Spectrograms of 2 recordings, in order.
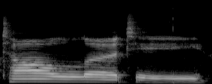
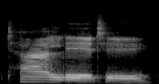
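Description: First: The first vowel shifts away from the bright a. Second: The first vowel is a bright open a. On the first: The speaker calls it wrong. "not tality" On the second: The speaker calls it right. "Tal stays that ah, the cat vowel"

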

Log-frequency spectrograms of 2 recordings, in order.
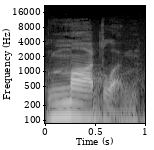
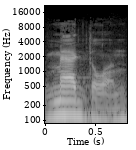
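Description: First: It is pronounced differently from the spelling. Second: It is pronounced the way the spelling looks. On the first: This is how the locals actually say it. The speaker calls it right. "But they pronounce it" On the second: This is how the spelling suggests it is said. The speaker calls it wrong. "It looks like you'd say it"

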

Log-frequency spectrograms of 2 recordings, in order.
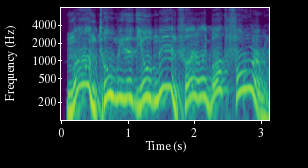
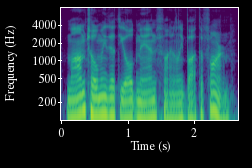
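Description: First: It is read in a put-on D-Bag voice. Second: It is read in his normal voice.

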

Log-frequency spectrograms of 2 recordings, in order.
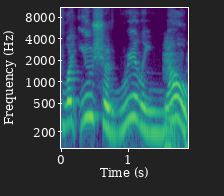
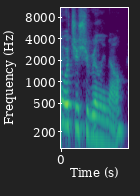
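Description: First: The phrase is said with strong, energetic emphasis. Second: The phrase is said flatly, without extra emphasis. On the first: The speaker calls it right. "It's what you should really know" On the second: The speaker calls it wrong. "don't say what you should really know"

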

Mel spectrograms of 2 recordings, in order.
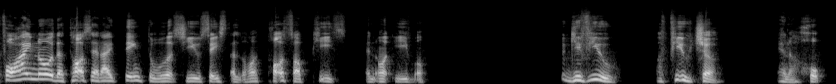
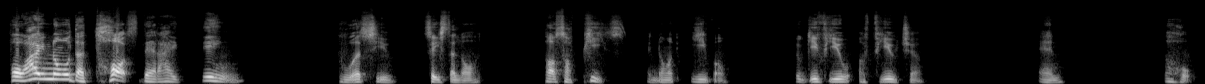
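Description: First: It is said at a normal pace. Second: It is said slowly and deliberately.

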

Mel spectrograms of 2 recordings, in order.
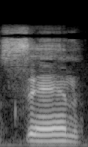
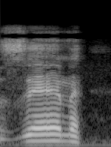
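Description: First: The name is said like Sin. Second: The name is said like Zen. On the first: The speaker calls it right. "It's pronounced Sin" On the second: The speaker calls it wrong. "however you choose to pronounce that"

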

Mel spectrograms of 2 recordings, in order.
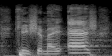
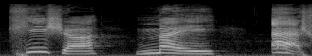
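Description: First: The name is said very fast, run together. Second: The name is said at a normal pace. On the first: It sounds like a rude phrase. "you say it really fast on the playground" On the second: It sounds like an ordinary name. "which sounds fine"

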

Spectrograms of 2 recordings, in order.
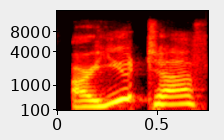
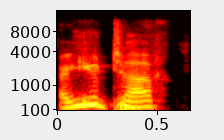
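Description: First: It is said in a nice, gentle tone. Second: It is said in a harsh, tough tone.

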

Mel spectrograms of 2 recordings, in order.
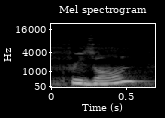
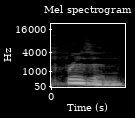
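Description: First: The word is pronounced with French sounds. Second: The word is pronounced with English sounds. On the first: "I'll do it the French way" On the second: "The other stuff said it was frisson"

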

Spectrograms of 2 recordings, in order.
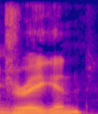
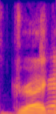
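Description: First: The first syllable sounds like 'dre'. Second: The first syllable sounds like 'dra'. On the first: The speaker calls it wrong. "Not dragon. ... Not dre" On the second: The speaker calls it right. "It's dragon, dragon. ... Dra"

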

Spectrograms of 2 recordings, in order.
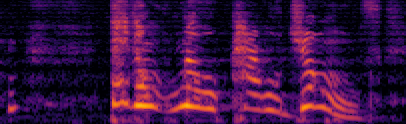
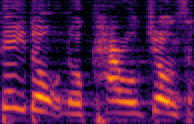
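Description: First: It is said with a sassy, attitude-filled tone. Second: It is said in a grave, serious tone. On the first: The speaker is ready to confront someone. "Sometimes we'll say it with a bit of attitude" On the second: The speaker truly feels misunderstood. "if we're really serious"

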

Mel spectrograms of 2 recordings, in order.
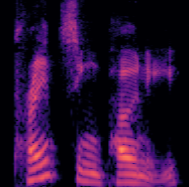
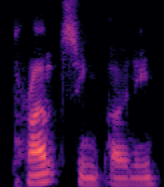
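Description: First: It is said in a North Bendigo accent. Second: It is said in a South Australian accent. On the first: The speaker calls it wrong. "like someone from North Bendigo" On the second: The speaker calls it right. "clearly it should be"

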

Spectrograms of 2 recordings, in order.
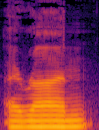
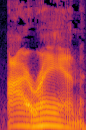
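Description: First: It is said in a standard accent. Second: It is said in a Texan accent.

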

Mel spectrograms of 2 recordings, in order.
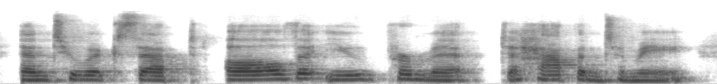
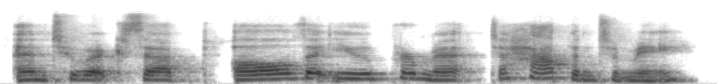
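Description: Both takes have the same delivery.

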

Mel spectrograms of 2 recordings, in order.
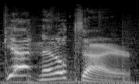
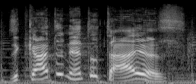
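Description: First: It is said without a German accent. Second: It is said in a German monster-truck voice.

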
